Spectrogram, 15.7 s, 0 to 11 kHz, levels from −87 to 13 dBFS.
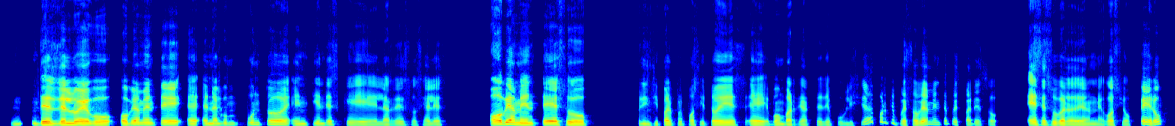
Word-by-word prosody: Mm, 100 +1 -11
desde 130 -1 +6
luego, 130 -3 +5
obviamente, 155 +2 +1
eh, 120 +1 -2
en 125 0 -2
algún 145 +3 -8
punto 150 - -2
entiendes 130 - -7
que 105 -8 -8
las 105 +1 -9
redes 130 +4 -12
sociales, 115 - -12 0.6
obviamente, 150 -2 +5
su 120 -6 0 0.6
principal 120 +2 -6
propósito 130 -2 -7
es, 115 0 -2
eh, 115 -3 -3
bombardearte 95 -1 -7
de 95 -1 -14
publicidad, 90 +1 -16
porque, - - -13
pues, - - -10
obviamente, 170 - -4
pues, - - -15
para 115 - -13
eso, 110 - -18 0.4
ese 145 +2 +1
es - - -13
su 130 -2 -4
verdadero 105 -3 -2
negocio. 100 -1 -9
Pero, - - -2
125 Hz, 130 wpm, -21 LUFS, 105-145 Hz, 0.6 s, desde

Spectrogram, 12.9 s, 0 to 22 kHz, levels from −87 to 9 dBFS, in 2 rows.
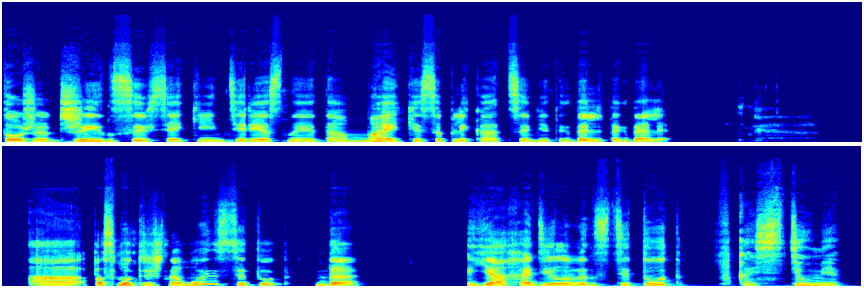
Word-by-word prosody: тоже 160 -3 +3
джинсы 180 0 +2
всякие 160 0 -4
интересные, 160 0 -2
там 140 0 -5
майки 180 +6 +2
с 170 +1 -4
аппликациями 165 -3 -4
и - - -6
так 150 +1 -12
далее, 160 -2 +3
и - - -24
так 155 +1 -3
далее. 145 -3 -1 1.6
А 185 -2 +3
посмотришь 230 +1 +3
на 190 -1 +2
мой 250 - +1
институт 230 - -4 0.2
Да? 190 -6 +4 0.8
Я 205 +5 +5
ходила 205 -2 +3
в 175 -1 +1
институт 185 - -2 0.2
в - - -15
костюме 180 -1 -1
175 Hz, 120 wpm, -24 LUFS, 155-200 Hz, 1.6 s, Я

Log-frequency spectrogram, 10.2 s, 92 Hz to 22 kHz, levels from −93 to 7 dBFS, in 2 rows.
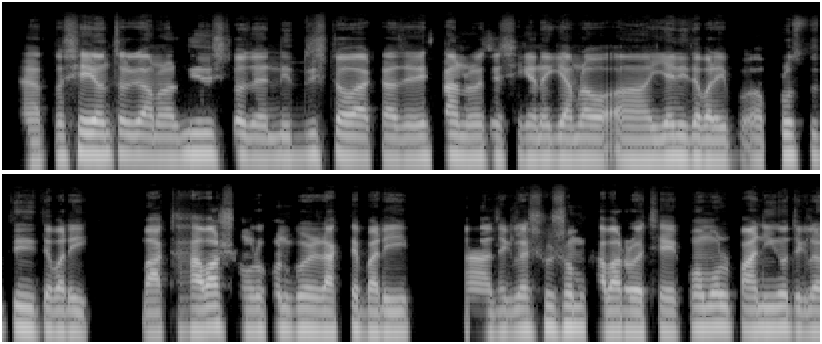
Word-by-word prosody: আ - - -1
তো - - -9
সেই 155 -1 +6
অঞ্চলগুলো 145 -1 +1 0.3
নির্দিষ্ট 150 -2 -1 0.3
নির্দিষ্ট 140 +2 -5 0.2
একটা 135 - -5
যে - - -1 0.2
স্থান 150 -1 +3
রয়েছে 135 0 -2
সেখানে 130 0 -1
গিয়ে 135 -1 +2
আমরা 130 0 0 0.2
অ - - -1 0.2
ইয়ে 135 - +3
নিতে 135 0 +1
পারি। 125 0 +2 0.3
প্রস্তুতি 145 0 -3
নিতে 135 +1 -3
পারি 130 -1 +1 0.4
বা 120 - +3
খাবার 135 +3 +5
সংরক্ষণ 135 +1 -4
করে 135 -1 +2
রাখতে 130 +2 0
পারি। 125 0 +2 0.5
আ - - -1
যেগুলা 130 +2 -1
সুষম 145 0 0
খাবার 130 -1 +2
রয়েছে, 125 +1 0 0.2
কোমল 145 +1 +2
পানীয় 140 +1 +3
যেগুলো 130 0 -1
135 Hz, 200 wpm, -24 LUFS, 130-145 Hz, 0.5 s, সেই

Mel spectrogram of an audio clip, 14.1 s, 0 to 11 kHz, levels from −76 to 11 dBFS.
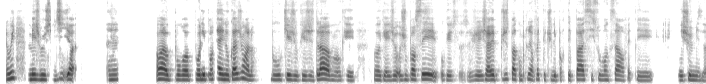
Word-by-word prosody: Oui, 240 +4 +5 0.2
mais 200 0 +6
je 190 0 +1
me 190 - +4
suis 185 - -4
dit, 215 +4 -1
heu 200 - +5 0.7
heu 190 +1 -1 0.8
ouais, 205 -1 +8
heu, 185 -1 +3
pour, 185 -1 +2
heu, 180 0 +2
pour 195 -1 +3
les 190 0 +6
porter 200 +3 -3
à 210 - +8
une 195 -1 +5
occasion 210 +4 +4
alors. 175 -2 -1 0.3
Bon 185 -1 -2
OK, 185 +1 -10
OK, 190 - +5 0.2
j'ai 170 -2 -4
d 190 - -3
là, 200 -2 +6
OK, 170 -1 -10 0.6
OK, 175 -1 -4 0.2
je 175 +1 -3
je 180 +2 -6
pensais, 195 +1 +3
OK 180 - -12
s-s 170 0 -9
s 170 +3 -5
j'avais 180 0 +1
juste 205 +1 -7
pas 200 -2 +3
compris 195 +1 -6
en 180 - -3
fait 195 +2 -6
que 190 0 -11
tu 180 0 -12
les 170 - -2
portais 180 +1 -10
pas 185 +1 0
si 185 0 -12
souvent 180 -1 -7
que - - -21
ça, 185 -3 -2
en 165 - -9
fait - - -15
les 160 +2 -8 0.5
les 170 - -3
chemises, 170 -3 -3
185 Hz, 225 wpm, -22 LUFS, 175-195 Hz, 0.8 s, ouais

